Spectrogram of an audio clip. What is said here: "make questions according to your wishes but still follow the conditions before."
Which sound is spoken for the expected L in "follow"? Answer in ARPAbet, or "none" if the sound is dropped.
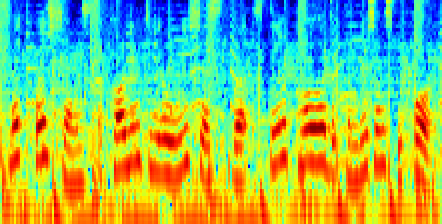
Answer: none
